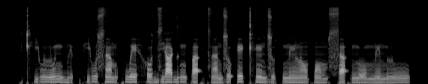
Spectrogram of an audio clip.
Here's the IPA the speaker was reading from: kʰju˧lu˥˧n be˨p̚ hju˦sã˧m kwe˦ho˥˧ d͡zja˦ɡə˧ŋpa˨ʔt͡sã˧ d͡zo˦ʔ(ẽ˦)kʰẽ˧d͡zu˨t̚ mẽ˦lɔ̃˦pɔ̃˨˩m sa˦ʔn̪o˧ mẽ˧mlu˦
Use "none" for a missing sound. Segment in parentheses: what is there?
e˦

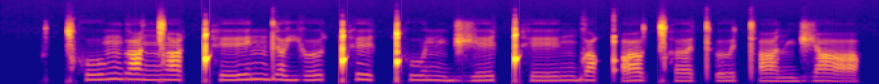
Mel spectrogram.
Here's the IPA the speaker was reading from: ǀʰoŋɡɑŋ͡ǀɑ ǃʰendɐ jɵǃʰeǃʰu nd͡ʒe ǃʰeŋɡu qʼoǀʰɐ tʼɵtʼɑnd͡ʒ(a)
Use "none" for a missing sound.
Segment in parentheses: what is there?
ɑ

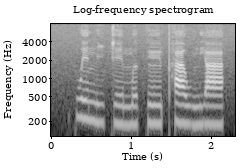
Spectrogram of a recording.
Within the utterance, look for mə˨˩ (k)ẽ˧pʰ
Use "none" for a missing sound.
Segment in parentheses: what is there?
k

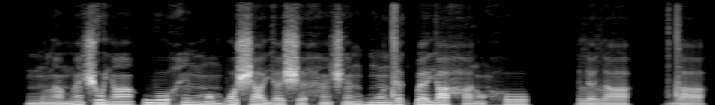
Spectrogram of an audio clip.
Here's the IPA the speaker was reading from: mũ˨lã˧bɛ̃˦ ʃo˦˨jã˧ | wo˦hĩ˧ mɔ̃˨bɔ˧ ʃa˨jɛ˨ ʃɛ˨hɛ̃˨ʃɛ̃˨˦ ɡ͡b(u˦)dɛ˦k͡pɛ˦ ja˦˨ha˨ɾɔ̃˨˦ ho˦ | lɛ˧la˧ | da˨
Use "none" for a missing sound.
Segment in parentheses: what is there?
ũ˦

